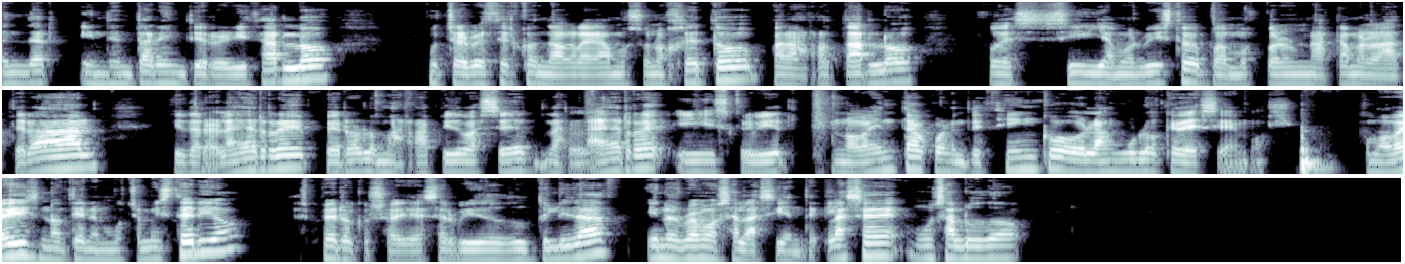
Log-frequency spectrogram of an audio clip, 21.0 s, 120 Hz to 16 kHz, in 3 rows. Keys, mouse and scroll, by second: 6.1 KP_3, 7.9 r, 9.9 r.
